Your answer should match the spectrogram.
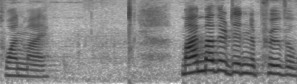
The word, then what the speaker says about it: Xuân Mai: Okay, and she's called Mai through most of the book, but her full name is Xuân Mai, and you pronounce that X-U as Swa, so it's Xuân Mai.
